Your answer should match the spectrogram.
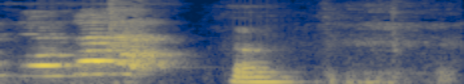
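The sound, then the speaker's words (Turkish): A baby babbles in two short bursts of high, sing-song vocal sounds, the second followed by softer trailing murmurs. “Ya da geldin, bebek geldi ne böyle bir sevgi bakışları.”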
